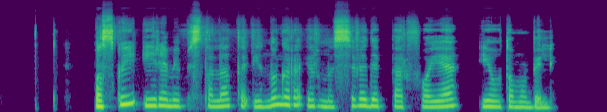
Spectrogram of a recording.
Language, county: Lithuanian, Kaunas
